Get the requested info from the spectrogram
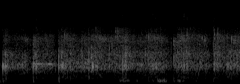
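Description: Congregation applauding, quiet and steady.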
